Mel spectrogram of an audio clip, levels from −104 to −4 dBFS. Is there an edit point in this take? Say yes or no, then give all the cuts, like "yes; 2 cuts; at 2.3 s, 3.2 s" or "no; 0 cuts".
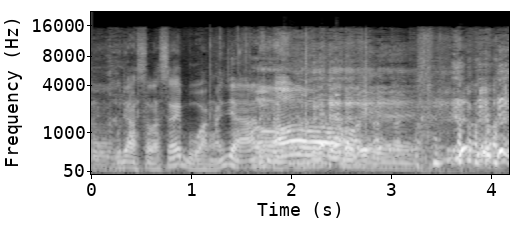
no; 0 cuts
